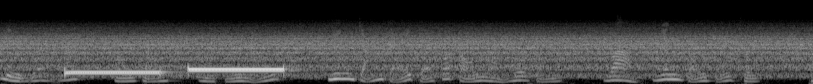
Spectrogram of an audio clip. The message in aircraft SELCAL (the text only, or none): FG-HJ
